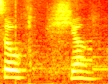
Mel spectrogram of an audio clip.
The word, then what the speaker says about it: SoHyang: It is SoHyang. Okay, SoHyang. How dare I come in think I'm going to react to someone I can't even say their name? How dare I? Anyway, SoHyang is singing Hug Me, and this is at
